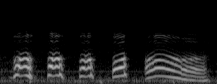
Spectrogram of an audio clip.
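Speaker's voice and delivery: loud gloating wizard cackle; villain laugh. Acted. Evil wizard celebrating in his castle, loud gloating laugh. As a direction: cackle over your coming victory.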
